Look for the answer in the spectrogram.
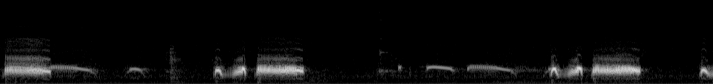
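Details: Spotted dove coo phrases for luring doves into a trap: loud sustained coos alternate with softer, falling arched coos. Two-note-plus-long-coo phrases recur about every three to four seconds.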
